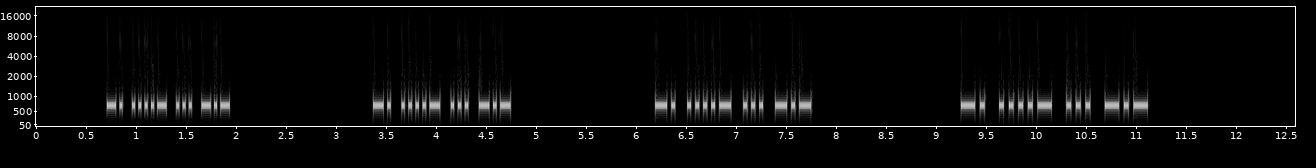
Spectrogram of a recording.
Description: Morse code, heard as a keyed tone, about 34 wpm, 700 Hz. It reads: N4SK N4SK N4SK N4SK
